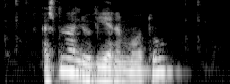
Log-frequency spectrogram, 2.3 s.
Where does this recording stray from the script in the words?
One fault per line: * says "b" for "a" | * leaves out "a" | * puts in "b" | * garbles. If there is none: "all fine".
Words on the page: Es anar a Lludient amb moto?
all fine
